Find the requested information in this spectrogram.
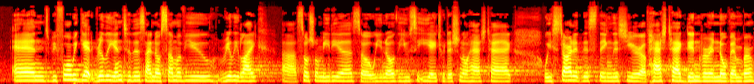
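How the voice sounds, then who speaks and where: With an American accent, a woman speaks fairly quickly in a fairly low, monotone voice with flat intonation, against noticeable background noise. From US Northeast. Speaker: professor. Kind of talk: presidential address. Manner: fast.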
